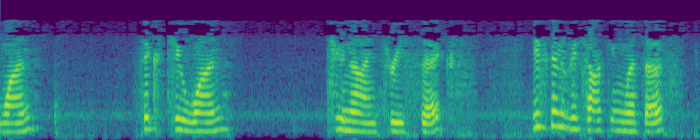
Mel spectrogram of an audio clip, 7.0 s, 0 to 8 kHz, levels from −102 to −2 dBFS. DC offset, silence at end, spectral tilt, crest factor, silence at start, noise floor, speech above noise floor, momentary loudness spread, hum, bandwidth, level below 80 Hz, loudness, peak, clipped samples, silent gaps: under 0.1%; 0.2 s; -10.5 dB/octave; 16 dB; 0 s; -52 dBFS; 35 dB; 12 LU; none; 5.2 kHz; -64 dBFS; -17 LUFS; -2 dBFS; under 0.1%; none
